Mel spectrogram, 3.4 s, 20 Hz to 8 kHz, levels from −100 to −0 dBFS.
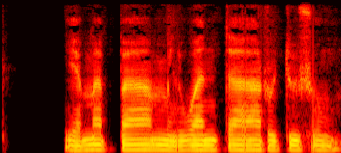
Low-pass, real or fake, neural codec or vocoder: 7.2 kHz; real; none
